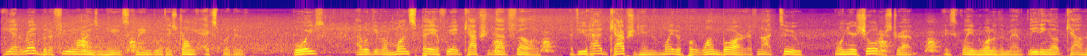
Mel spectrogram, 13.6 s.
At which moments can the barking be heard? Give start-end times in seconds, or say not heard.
0.9-1.8, 6.1-7.0, 10.9-11.8.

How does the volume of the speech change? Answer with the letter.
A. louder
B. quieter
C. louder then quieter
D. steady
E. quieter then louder
D.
